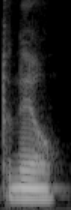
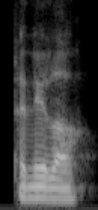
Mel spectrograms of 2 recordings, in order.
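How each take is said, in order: First: The name ends without a final vowel sound. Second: The name ends with a final vowel sound. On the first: The speaker calls it wrong. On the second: The speaker calls it right.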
